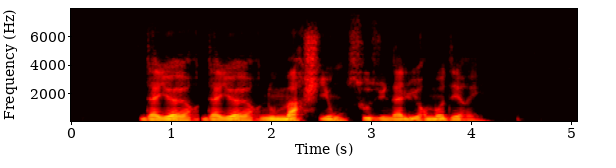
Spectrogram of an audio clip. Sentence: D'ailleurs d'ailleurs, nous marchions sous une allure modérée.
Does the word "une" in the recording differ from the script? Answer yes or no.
no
